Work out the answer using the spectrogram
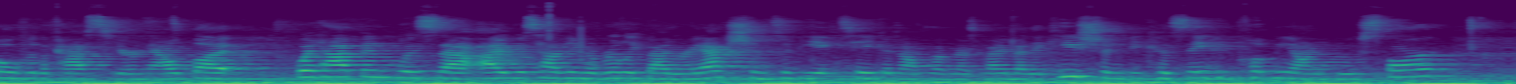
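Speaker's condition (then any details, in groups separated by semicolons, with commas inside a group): No condition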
